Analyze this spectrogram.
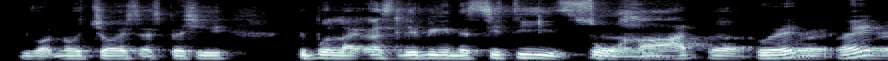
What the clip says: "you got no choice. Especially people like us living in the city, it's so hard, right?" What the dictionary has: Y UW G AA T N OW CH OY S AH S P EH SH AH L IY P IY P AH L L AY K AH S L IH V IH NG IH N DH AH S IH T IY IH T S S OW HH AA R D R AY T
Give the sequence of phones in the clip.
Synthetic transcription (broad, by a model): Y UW G AA T N OW CH OY S AH S P EH SH AH L IY P IY P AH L L AY K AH S L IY V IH NG IH N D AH S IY T IY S S OW HH AA R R R AY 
